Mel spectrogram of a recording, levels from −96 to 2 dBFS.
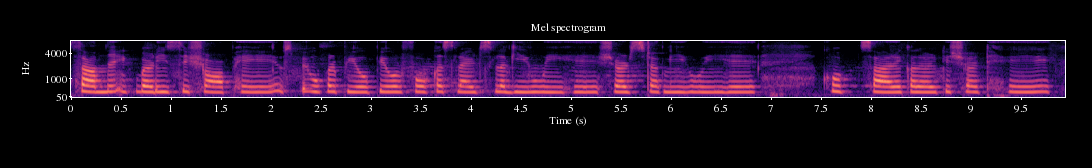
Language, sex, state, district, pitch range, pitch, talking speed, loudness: Hindi, female, Bihar, Darbhanga, 285-305 Hz, 295 Hz, 145 wpm, -29 LUFS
